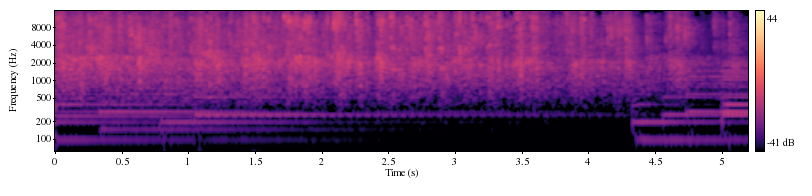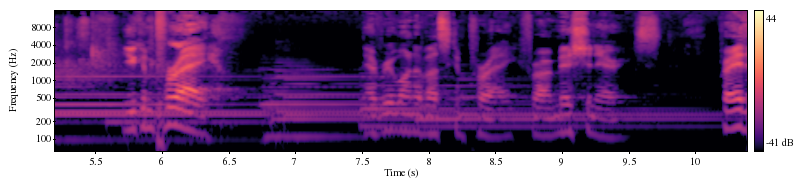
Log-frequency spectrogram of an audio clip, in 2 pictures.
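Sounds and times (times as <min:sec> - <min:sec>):
round of applause: 0:00.0 - 0:06.0
speech: 0:05.7 - 0:06.5, 0:07.6 - 0:10.3.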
